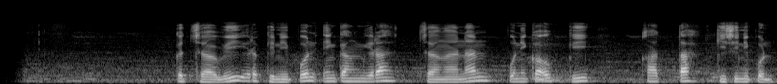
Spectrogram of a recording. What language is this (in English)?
Javanese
